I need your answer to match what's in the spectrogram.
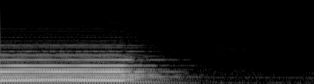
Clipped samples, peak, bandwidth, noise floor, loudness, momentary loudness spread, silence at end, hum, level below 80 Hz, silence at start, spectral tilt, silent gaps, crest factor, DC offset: under 0.1%; -10 dBFS; 5.6 kHz; -63 dBFS; -22 LUFS; 15 LU; 1.45 s; none; -46 dBFS; 0 s; -10 dB/octave; none; 14 dB; under 0.1%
